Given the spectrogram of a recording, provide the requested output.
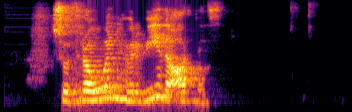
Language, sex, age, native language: Icelandic, female, 40-49, Icelandic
